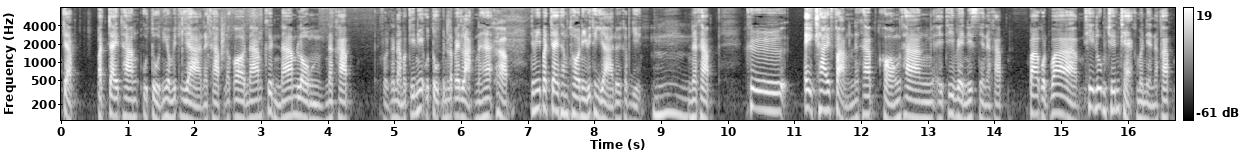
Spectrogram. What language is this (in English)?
Thai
